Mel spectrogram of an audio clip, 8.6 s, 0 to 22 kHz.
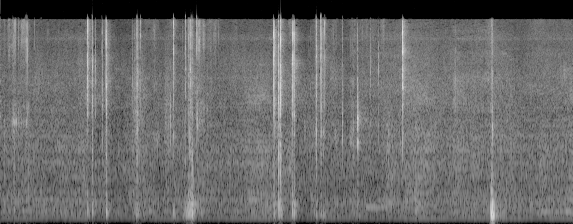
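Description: Irregular small clicks and clinks of hands handling 9mm cartridges and pistol gear at the shooting bench, with one sharp thump about seven seconds in.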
